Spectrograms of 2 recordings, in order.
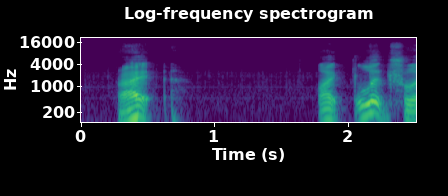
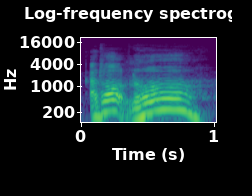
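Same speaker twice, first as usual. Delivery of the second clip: squeaky helpless; 9 semitones higher, 6 dB louder than usual. Retold or imitated. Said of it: "And I'm like".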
